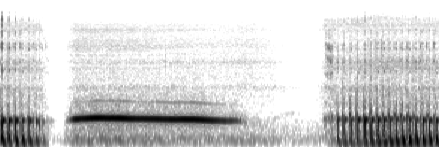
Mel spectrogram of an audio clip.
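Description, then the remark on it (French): A sleeping professor snores loudly with rumbling snores and a steady high whistle between them, in a comic snore-then-whistle pattern: a snort, a long even whistle, a pause, then another rasping snore, with no talking. “Il s'est endormi ? Ça alors ?”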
